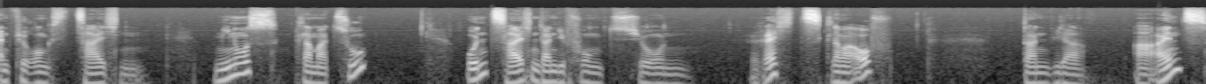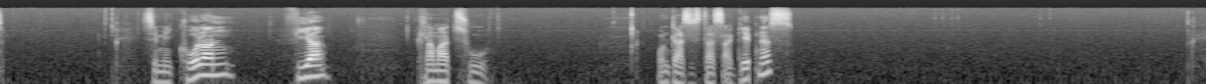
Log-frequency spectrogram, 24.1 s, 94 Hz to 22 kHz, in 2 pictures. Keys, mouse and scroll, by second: 1.8 shift+9, 4.4-7.9 typing, 10.7 click, 12.5 shift+,, 14.4 4, 15.2 shift+9, 17.0 Return, 21.2 click, 22.4 click.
